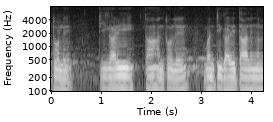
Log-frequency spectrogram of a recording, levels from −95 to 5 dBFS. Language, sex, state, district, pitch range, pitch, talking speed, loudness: Wancho, male, Arunachal Pradesh, Longding, 100-110 Hz, 105 Hz, 195 wpm, -17 LUFS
